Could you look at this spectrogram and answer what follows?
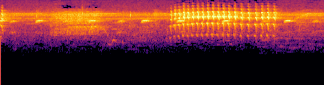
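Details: Wild ringed kingfisher (martim-pescador-grande) giving a harsh, fast, dry rattle of evenly pulsed notes lasting over a second, with a steady high insect drone and small chirping birds behind it.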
